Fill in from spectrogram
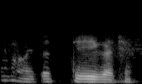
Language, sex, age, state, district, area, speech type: Bengali, male, 18-30, West Bengal, Kolkata, urban, conversation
